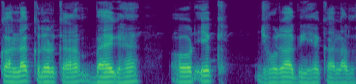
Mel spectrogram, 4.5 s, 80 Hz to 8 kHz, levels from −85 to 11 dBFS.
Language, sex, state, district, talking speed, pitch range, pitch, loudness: Hindi, male, Bihar, Patna, 160 wpm, 125-140 Hz, 135 Hz, -18 LUFS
